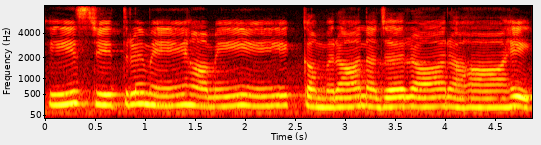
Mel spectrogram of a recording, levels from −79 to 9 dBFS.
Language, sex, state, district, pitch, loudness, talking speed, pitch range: Hindi, female, Madhya Pradesh, Dhar, 220 Hz, -14 LUFS, 125 wpm, 210-245 Hz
